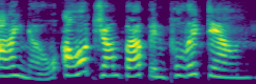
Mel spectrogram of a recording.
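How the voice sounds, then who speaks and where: Putting on a character voice, a woman speaks fairly slowly at a high pitch. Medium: read story.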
